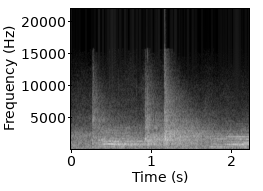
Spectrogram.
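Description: Ice hockey play along the boards: three sharp knocks of puck and sticks striking the boards and ice, the loudest a little past a second in, with a voice calling out over them.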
